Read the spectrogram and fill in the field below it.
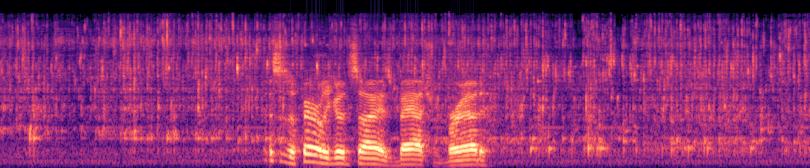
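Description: Water pours from a jug into a metal bowl with a steady splashing trickle.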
